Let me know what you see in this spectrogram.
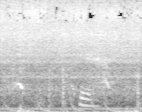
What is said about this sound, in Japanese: にんにくと生姜をまずさっと炒めてはいとってもねいい香りがしてきたので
